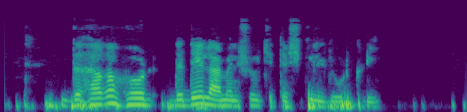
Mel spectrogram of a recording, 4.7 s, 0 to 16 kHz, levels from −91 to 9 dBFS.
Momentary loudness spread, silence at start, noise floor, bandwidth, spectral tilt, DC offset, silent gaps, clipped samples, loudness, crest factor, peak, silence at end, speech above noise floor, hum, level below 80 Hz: 13 LU; 0.15 s; -57 dBFS; 8.8 kHz; -7.5 dB/octave; under 0.1%; none; under 0.1%; -18 LUFS; 18 dB; 0 dBFS; 0.9 s; 39 dB; none; -46 dBFS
